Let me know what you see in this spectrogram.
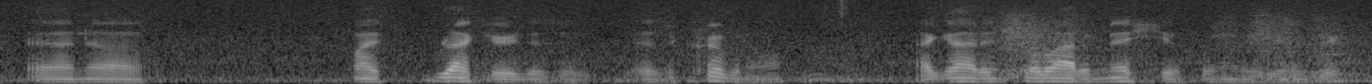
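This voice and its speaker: A man's fairly low voice with fairly even intonation, a moderate pace, long and frequent pauses, and audible room echo. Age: 60s. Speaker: homeless shelter client. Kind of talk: casual interview chat.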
